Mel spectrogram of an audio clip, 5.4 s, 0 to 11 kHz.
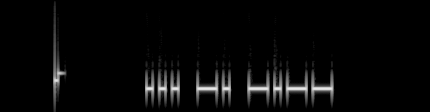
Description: Morse code, heard as a keyed tone, about 15 wpm, 700 Hz. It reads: SNY
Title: USA Call Sign Postfixes - 3 Letters 15wpm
